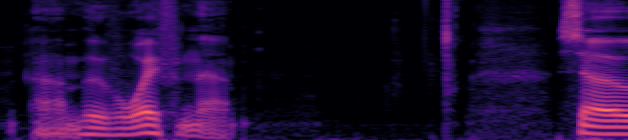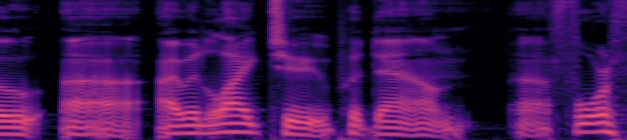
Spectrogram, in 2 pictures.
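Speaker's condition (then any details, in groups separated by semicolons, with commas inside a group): No condition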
